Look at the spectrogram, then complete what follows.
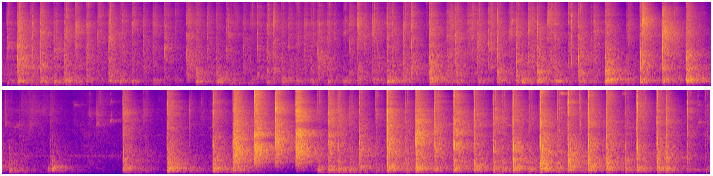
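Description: Dense, irregular thumps and taps, several each second, easing into a brief lull a little past halfway before picking up again with a couple of sharp hits.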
